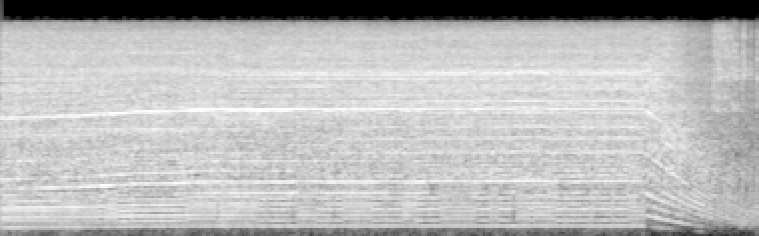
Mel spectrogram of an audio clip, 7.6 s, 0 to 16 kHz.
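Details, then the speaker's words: Husqvarna 325P4 pole pruner after repair: electrical tape wrapped on and the fiberglass sleeve crimped; fuel lines, fuel filter and purge bulb also replaced. High, steady two-stroke scream holding even revs, then a clean wind-down. Normal running. "Alrighty guys, we got the Husqvarna pole saw going once again"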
